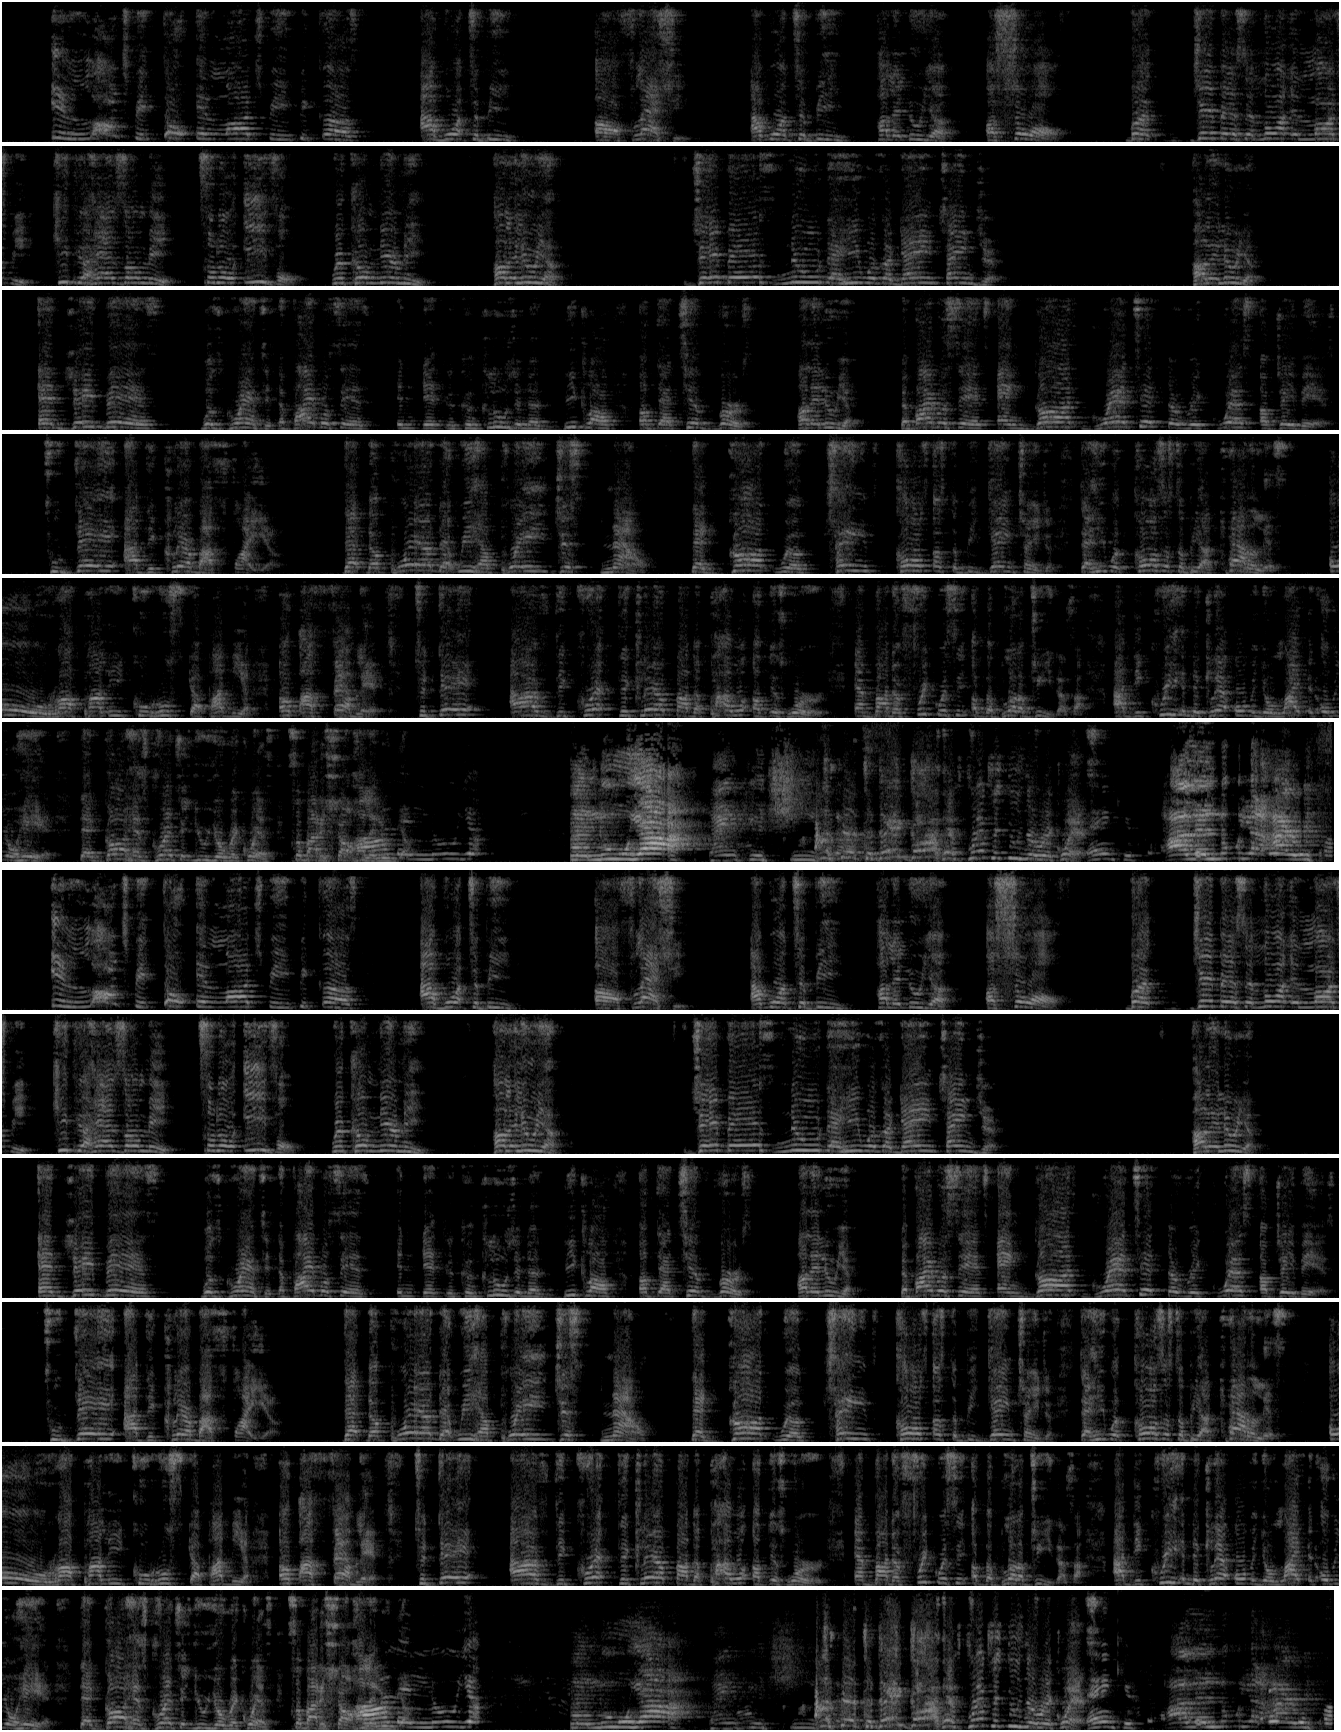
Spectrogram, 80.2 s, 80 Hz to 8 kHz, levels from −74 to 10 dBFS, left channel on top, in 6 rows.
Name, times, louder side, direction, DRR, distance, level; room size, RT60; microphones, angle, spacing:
voice 1, 0.5-3.6 4.2-5.1 5.9-6.8 7.5-8.5 8.7-9.5 9.8-10.6 11.2-11.6 11.9-15.0 15.3-16.3 16.7-17.6 18.3-18.9 20.2-23.3 25.3-25.9 27.1-28.3 28.7-30.4 30.7-34.2 34.7-35.3 35.7-40.0 40.5-42.9 43.5-46.6 47.0-52.9 53.4-58.2 58.6-70.9 75.0-77.8, right 3 dB, 25° right, 0.9 m, -36 dB
voice 2, 70.4-71.6 73.0-73.2 74.1-74.4 77.7-78.2 79.5-80.1, right 8 dB, 55° right, 0.4 m, -33 dB
voice 3, 72.5-75.0 78.5-80.1, left 9 dB, 55° left, 0.4 m, -30 dB
12.0 x 11.0 x 3.0 m
head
